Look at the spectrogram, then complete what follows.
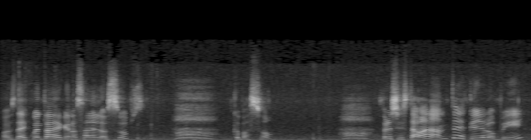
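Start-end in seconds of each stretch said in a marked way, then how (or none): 2.2-2.7 high, soft shocked gasp; grito ahogado. Real, not acted. Notices subs counter is broken. 4.3-4.6 soft, airy gasp of shock; grito ahogado. Real, not acted. Shock at missing subs counter.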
